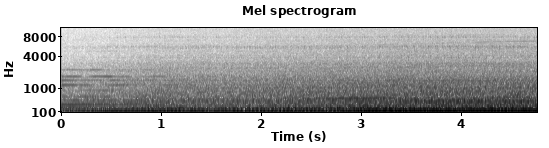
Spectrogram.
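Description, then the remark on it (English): A truck's steady, rumbling engine hums along at constant speed as it drives into Atlantic City on a mid-August morning, with road noise and a low drone swelling slightly louder toward the end. No one speaks. “So this most recent summer, I rolled into Atlantic City, this time in a truck on a mid-August morning.”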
